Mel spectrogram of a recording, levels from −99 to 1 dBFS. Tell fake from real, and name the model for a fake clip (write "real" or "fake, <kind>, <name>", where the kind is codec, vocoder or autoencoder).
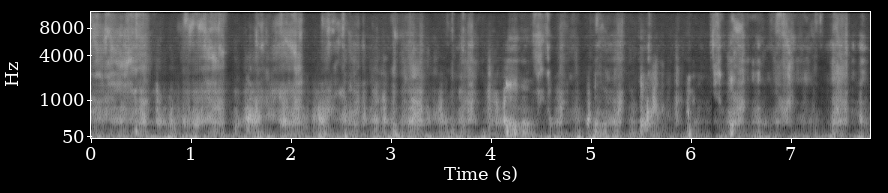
fake, vocoder, Vocos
